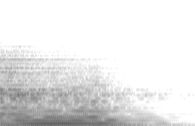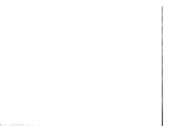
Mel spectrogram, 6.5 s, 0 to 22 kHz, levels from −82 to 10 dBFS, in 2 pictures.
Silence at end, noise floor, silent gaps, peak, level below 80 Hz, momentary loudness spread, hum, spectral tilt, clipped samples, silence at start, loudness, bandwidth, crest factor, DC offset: 4.05 s; under -90 dBFS; none; 0 dBFS; -44 dBFS; 11 LU; none; -6 dB/octave; under 0.1%; 0 s; -32 LUFS; 15 kHz; 34 dB; under 0.1%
